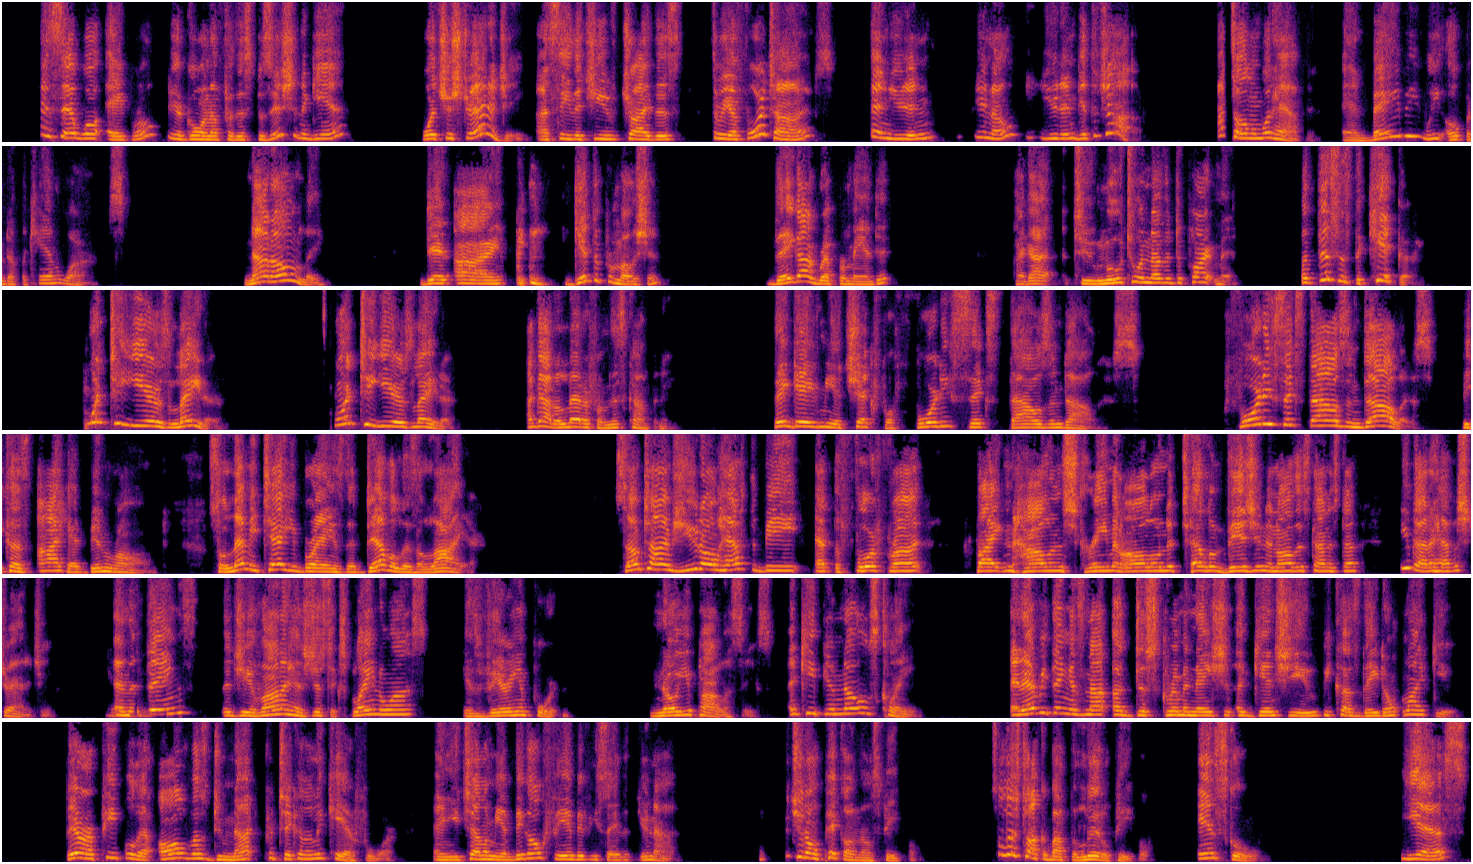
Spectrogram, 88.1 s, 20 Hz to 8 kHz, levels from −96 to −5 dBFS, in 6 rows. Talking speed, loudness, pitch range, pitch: 145 wpm, -26 LUFS, 190-260 Hz, 220 Hz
